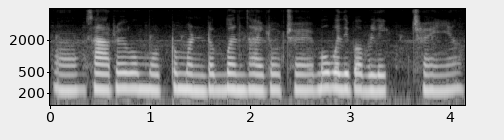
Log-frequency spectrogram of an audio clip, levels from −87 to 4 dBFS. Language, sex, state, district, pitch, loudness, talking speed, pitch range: Gujarati, female, Gujarat, Gandhinagar, 230 Hz, -16 LUFS, 175 wpm, 225-235 Hz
